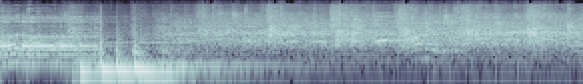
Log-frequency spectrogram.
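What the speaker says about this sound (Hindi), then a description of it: "तो मेरे साथ ताली बजाते हुए कहना है क्या?" An audience at a Shrimad Bhagavat Katha devotional gathering claps along in rhythm while chanting; a sung voice leads at first, then steady massed clapping continues under the voices.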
